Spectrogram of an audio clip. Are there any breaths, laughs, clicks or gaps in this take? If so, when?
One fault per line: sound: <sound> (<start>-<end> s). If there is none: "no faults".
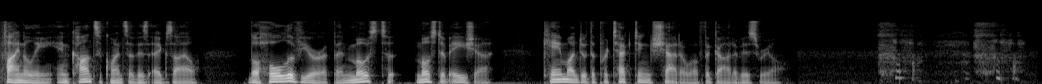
sound: laugh (8.8-10.3 s)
